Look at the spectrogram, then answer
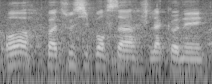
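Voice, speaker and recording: A man's voice: medium pitch, fairly quick, background noise, close to an everyday voice. A man playing a confident crew boss who briefs his team casually in a sci-fi audio drama. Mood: breezy, assured.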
